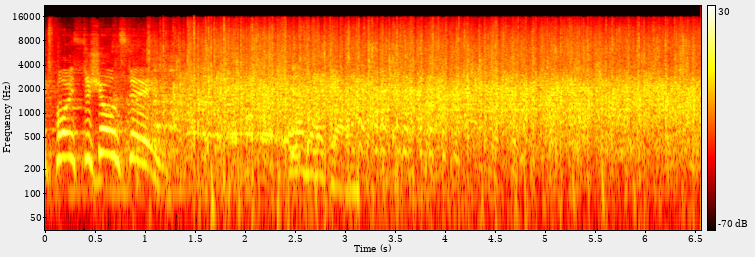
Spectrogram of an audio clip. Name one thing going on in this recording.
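A studio audience applauds loudly.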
